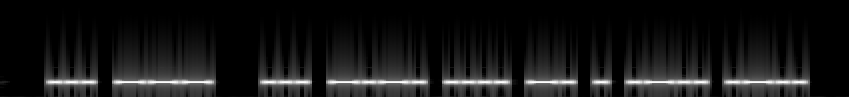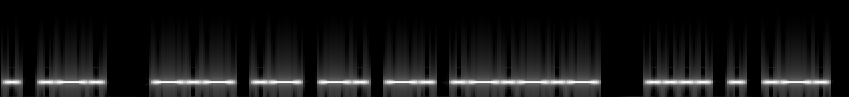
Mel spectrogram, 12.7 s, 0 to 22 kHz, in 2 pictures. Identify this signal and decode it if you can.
Morse code, heard as a keyed tone, about 20 wpm, 630 Hz. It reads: SO SCHNELL ER KANN. HER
